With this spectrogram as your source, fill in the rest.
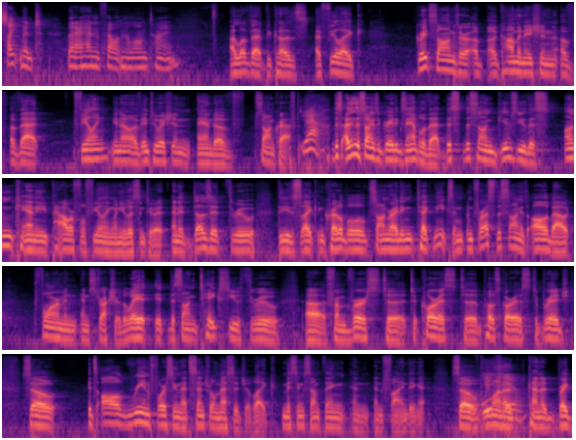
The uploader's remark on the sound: Live from SXSW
